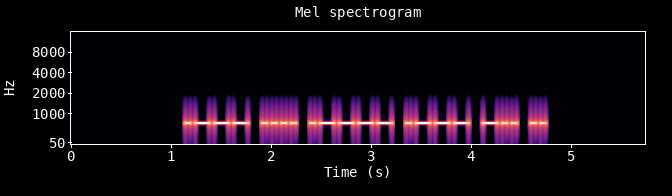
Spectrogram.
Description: Morse code, heard as a keyed tone, about 25 wpm, 700 Hz. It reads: JH1JDI
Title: Call Signs - 25wpm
